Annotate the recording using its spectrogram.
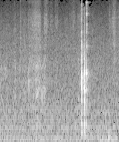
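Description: Faint rustle of hands handling small metal fishing-reel parts, then a single short, sharp click about one and a half seconds in.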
